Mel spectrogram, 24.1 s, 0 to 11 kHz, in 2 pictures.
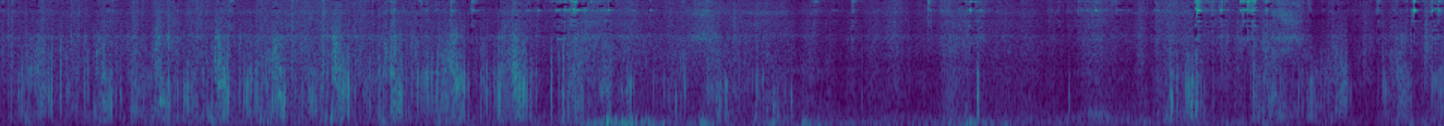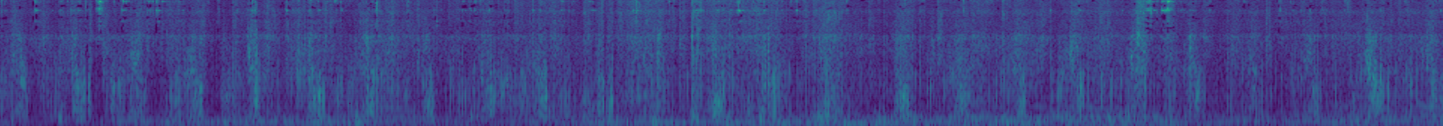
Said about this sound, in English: Been walking for about 10 minutes. This will probably be like a 20-minute loop. Which is not bad in this weather.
